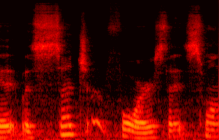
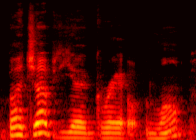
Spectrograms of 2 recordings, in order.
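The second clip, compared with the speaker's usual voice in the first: loud, gruff West Country Hagrid; Hagrid accent; 7 dB louder than usual. Acted. Giant telling Dudley to move, in Hagrid accent. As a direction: shove the boy aside in a Hagrid accent. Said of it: "he has his accent".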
